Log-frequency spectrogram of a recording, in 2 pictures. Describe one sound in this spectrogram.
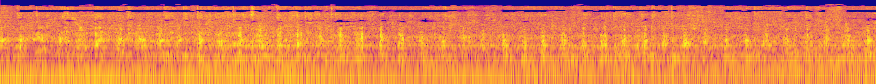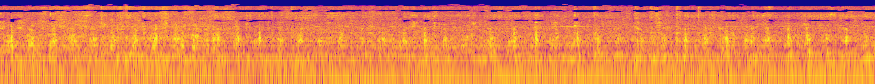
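Soil and stones scrape and tumble ahead of a blade.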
